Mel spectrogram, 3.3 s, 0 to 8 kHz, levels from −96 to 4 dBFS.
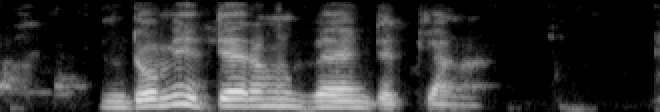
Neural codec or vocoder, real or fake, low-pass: codec, 24 kHz, 6 kbps, HILCodec; fake; 7.2 kHz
